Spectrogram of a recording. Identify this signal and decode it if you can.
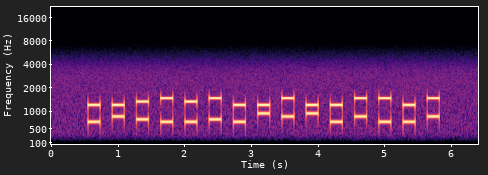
DTMF, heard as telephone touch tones, dialled by machine, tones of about 180 ms. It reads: 1753261*9*19319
